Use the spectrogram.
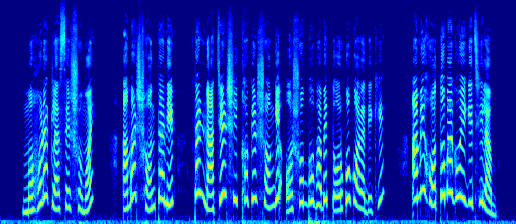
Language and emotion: Bengali, surprised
